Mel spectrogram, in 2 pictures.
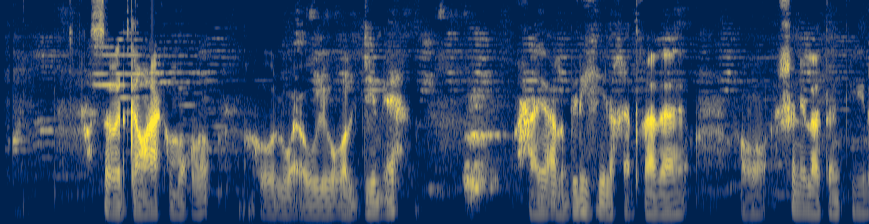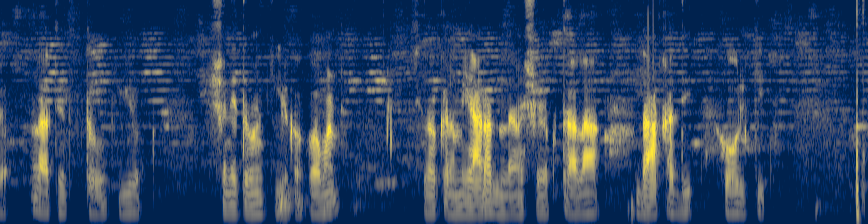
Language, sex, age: Somali, male, 25-35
